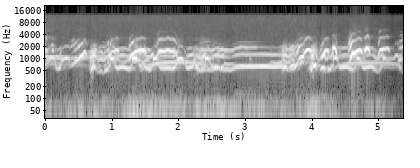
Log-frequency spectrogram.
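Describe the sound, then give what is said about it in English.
A coyote family group gives a group yip howl together, several overlapping wavering voices rising and falling in a continuous chorus, fairly loud, with no talking. “Which is one of the reasons why when an ambulance goes by with a siren, sometimes after that you'll hear the coyotes chime in, and the thought is that that siren is thought of as another group starting a group yip howl, so they have to respond to it.”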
